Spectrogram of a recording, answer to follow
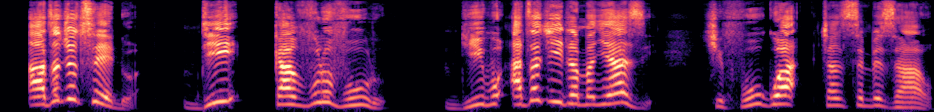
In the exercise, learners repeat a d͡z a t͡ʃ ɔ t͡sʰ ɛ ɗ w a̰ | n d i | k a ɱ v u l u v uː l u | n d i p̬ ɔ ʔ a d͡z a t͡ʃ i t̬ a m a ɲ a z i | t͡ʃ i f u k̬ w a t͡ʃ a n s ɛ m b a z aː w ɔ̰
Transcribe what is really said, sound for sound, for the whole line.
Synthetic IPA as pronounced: a d͡z a t͡ʃ ɔ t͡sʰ ɛ ɗ w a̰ | n d i | k a ɱ v u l u v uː l u | n d i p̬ ɔ ʔ a d͡z a t͡ʃ i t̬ a m a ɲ a z i | t͡ʃ i f u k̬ w a t͡ʃ a n s ɛ m b ɛ z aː w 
